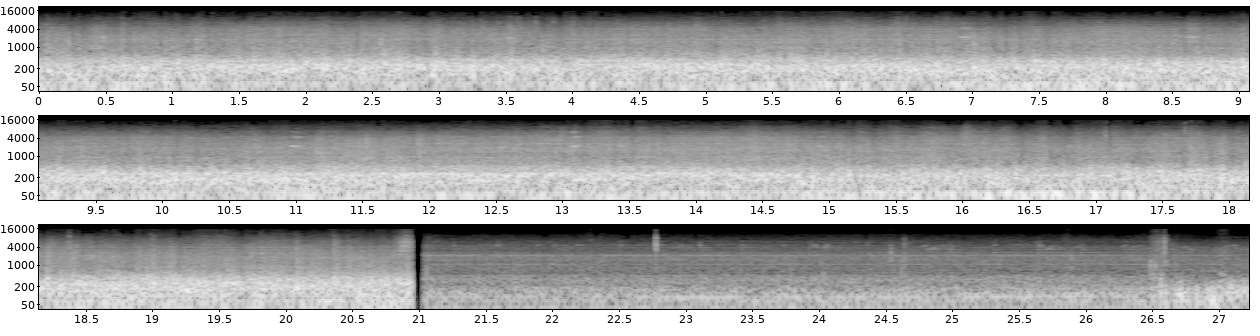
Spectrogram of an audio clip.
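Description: Freight train of tank cars and boxcars rolling past close by at steady speed, a loud, steady noise of wheels on rail. It cuts off abruptly about three quarters of the way through, leaving a much quieter background.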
